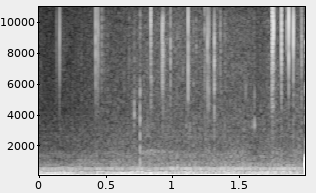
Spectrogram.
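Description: A pause with no speech: a steady low hum underneath, with a few faint, light clicks scattered through it.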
